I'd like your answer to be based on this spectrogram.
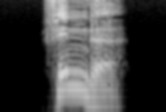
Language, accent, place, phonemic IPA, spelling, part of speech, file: German, Germany, Berlin, /ˈfɪndə/, finde, verb, De-finde.ogg
- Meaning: inflection of finden: 1. first-person singular present 2. first/third-person singular subjunctive I 3. singular imperative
